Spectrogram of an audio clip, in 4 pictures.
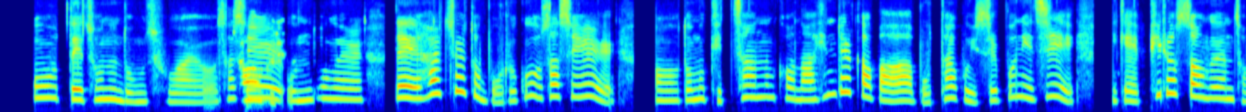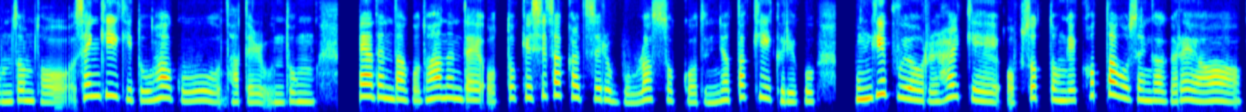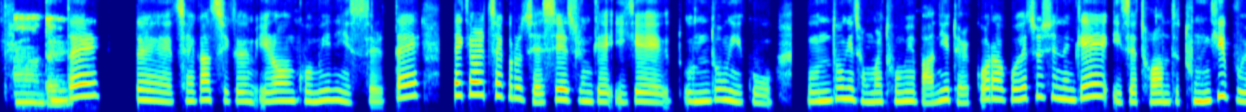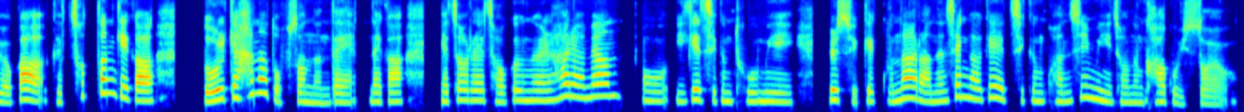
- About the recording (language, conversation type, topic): Korean, advice, 새로운 기후와 계절 변화에 어떻게 적응할 수 있을까요?
- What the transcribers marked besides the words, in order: tapping; other background noise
